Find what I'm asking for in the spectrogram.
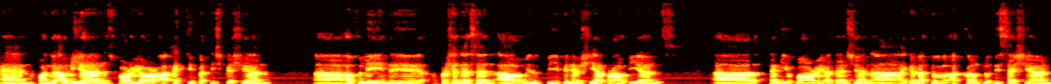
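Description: A man with an Indonesian accent speaks at a fairly high pitch and a moderate pace, with fairly even intonation and audible room echo. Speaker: conference moderator. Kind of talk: moderating a session. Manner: halting. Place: office. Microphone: video call.

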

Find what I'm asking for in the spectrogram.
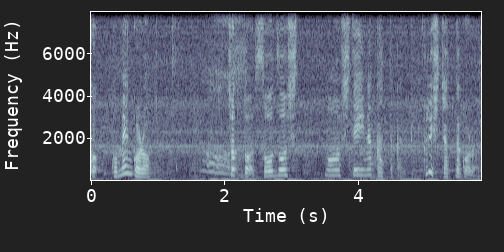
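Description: Over background music, the speaker talks at a fairly quick pace with very wide pitch swings, big swings in loudness, and long, frequent pauses. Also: woman, high pitch for a woman. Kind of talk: casual gameplay commentary.

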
